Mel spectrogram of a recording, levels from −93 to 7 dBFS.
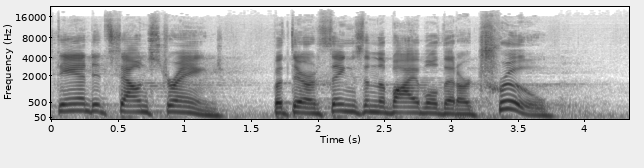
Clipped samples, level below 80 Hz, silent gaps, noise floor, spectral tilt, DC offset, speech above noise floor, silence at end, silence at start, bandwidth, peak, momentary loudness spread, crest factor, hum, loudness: under 0.1%; -40 dBFS; none; -44 dBFS; -4.5 dB/octave; under 0.1%; 27 dB; 0.5 s; 0 s; 19.5 kHz; 0 dBFS; 8 LU; 18 dB; none; -17 LUFS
